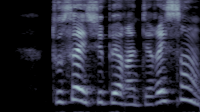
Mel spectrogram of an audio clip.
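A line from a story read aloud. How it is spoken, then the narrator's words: Girl grumbling. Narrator (French): grogna la jeune fille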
